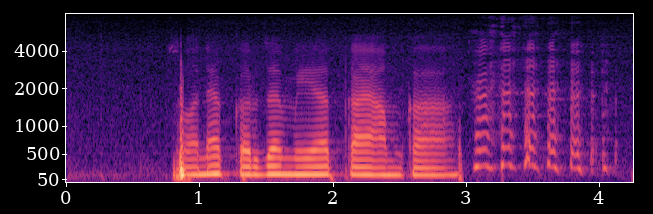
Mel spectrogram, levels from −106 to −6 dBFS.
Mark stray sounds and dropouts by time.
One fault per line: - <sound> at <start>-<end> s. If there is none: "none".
- laugh at 3.0-4.2 s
